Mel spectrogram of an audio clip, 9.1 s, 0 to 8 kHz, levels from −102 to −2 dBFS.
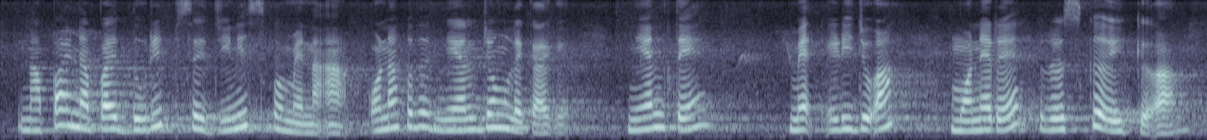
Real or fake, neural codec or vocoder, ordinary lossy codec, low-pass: real; none; none; none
